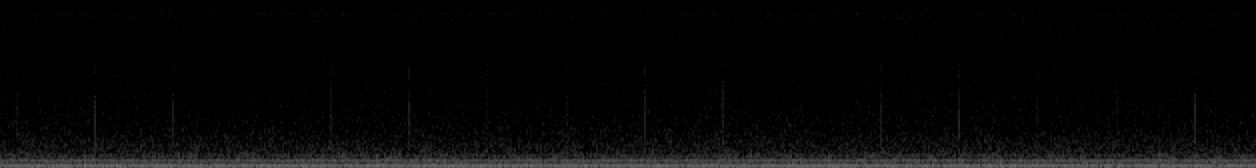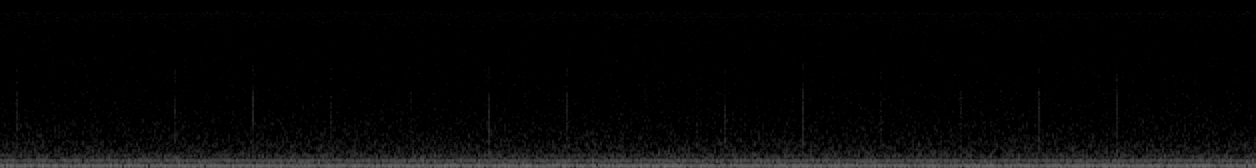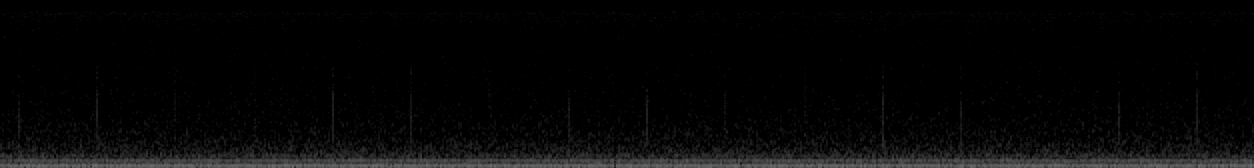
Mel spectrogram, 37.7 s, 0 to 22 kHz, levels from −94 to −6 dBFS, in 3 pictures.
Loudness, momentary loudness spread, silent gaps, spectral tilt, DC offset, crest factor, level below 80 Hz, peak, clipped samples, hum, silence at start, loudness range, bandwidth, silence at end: -64 LUFS; 1 LU; none; -6 dB/octave; under 0.1%; 12 dB; -62 dBFS; -48 dBFS; under 0.1%; none; 0 s; 0 LU; 16.5 kHz; 0 s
